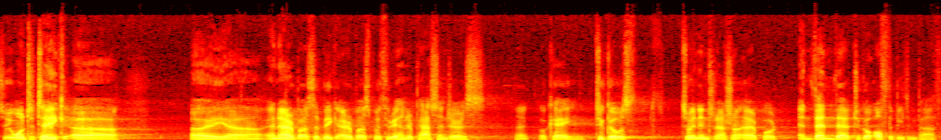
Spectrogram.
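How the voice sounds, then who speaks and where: A man talks at a medium pitch and a moderate pace with ordinary pitch variation. He takes long, frequent pauses. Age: 50s. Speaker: panel moderator. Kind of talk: panel discussion. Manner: halting, many fillers.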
